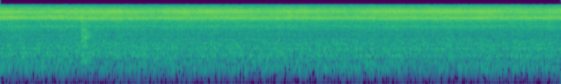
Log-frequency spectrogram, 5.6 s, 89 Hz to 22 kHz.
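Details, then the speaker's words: MSR Whisperlite Universal stove run with a Primus Himalaya Omni Fuel pump, boiling 40 oz of water: steady, even roaring hiss without sputtering or pulsing; burner at full flame, rolling boil reached. Normal burner roar. "we have reached a good rolling boil at this point everything is really cool working good again"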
